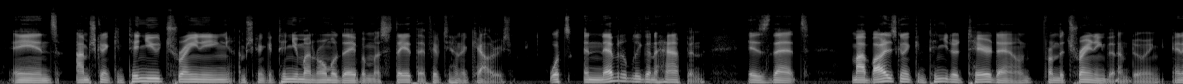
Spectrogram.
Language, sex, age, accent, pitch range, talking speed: English, male, 20-39, American, 90-115 Hz, 235 wpm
